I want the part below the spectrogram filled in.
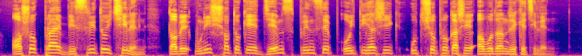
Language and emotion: Bengali, neutral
